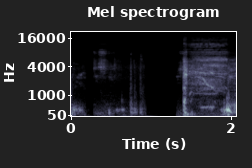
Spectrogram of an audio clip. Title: cough cough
